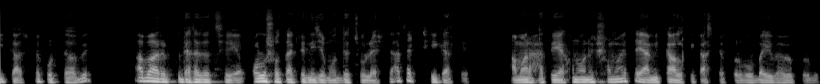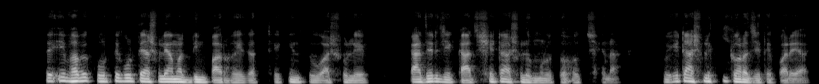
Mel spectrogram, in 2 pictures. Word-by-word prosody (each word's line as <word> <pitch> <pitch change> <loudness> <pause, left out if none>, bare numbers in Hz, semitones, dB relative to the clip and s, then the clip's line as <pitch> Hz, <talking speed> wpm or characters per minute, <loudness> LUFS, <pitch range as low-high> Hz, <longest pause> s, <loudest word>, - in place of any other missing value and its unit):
এই 115 - -2
কাজটা 100 +7 -7
করতে 110 0 -7
হবে।" 95 - -4 0.6
আবার 150 -3 +5 0.3
দেখা 115 0 +2
যাচ্ছে, 105 0 -4 0.3
অলসতা 130 -5 +3
একটা 105 0 -4
নিজের 100 -1 -1
মধ্যে 95 +1 -4
চলে 95 -2 -4
আসে, - - -23
"আচ্ছা, - - -3
ঠিক - - -3
আছে! - - -21 0.5
আমার 105 +1 +1
হাতে 105 0 -7
এখন 115 - -5
অনেক 110 +1 0
সময় 115 +3 -1
আছে। - - -9
আমি 105 - +2
কালকে 100 -3 -2
কাজটা - - -11
করব 90 0 -10
বা 100 - -5
এইভাবে 90 0 -7
করব।" 90 - -16 0.5
তো - - -8 0.2
এভাবে 155 +1 +8
করতে, 135 +2 +3
করতে 145 -1 +4
আসলে 125 +1 +4
আমার 120 -2 +8
দিন 110 -1 +7
পার 100 0 +1
হয়ে 95 -1 -3
যাচ্ছে। 90 - -10
কিন্তু 110 0 -1 0.2
আসলে 95 0 -3 0.5
কাজের 120 +4 +4
যে 110 - +3
কাজ, 95 +1 +1
সেটা 125 +1 0
আসলে 110 -2 0
মূলত 90 -1 -5
হচ্ছে - - -12
না। - - -13 0.5
ও - - -7
এটা 140 +3 +2
আসলে 130 +3 +2
কি - - -6
করা 120 -3 +7
যেতে 90 0 -4
পারে? 85 -1 -4
আ - - -13
110 Hz, 210 wpm, -22 LUFS, 95-125 Hz, 0.6 s, এভাবে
